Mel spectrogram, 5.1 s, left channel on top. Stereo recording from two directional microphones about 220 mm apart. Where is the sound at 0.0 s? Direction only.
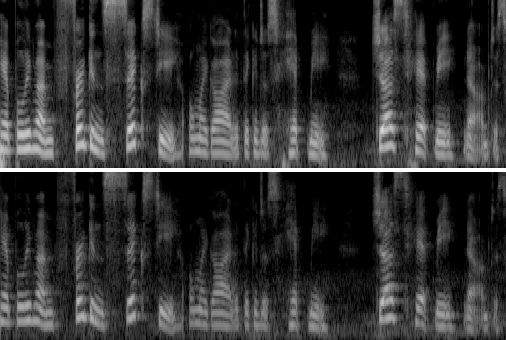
35° left (ahead or behind).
